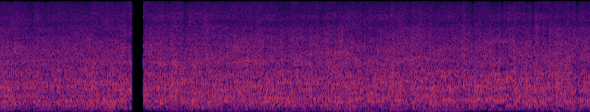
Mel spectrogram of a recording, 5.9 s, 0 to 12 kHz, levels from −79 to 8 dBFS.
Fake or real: fake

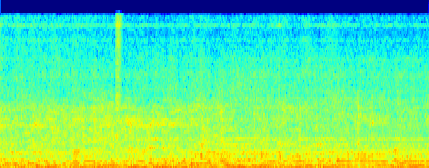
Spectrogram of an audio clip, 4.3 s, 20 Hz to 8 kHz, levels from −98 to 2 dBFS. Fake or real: fake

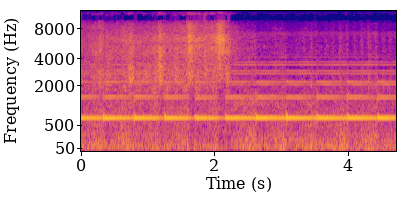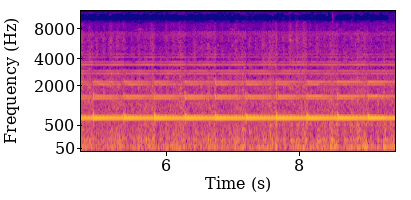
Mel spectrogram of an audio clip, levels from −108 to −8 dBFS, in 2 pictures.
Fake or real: real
